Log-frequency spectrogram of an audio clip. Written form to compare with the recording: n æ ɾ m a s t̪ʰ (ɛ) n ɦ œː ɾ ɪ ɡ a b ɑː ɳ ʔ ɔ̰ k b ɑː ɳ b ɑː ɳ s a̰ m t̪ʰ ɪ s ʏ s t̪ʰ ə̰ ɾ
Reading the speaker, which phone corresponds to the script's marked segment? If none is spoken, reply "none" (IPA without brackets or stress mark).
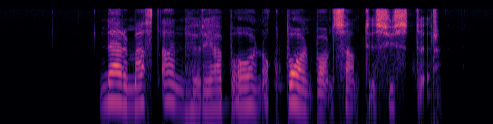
a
